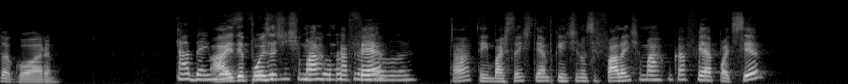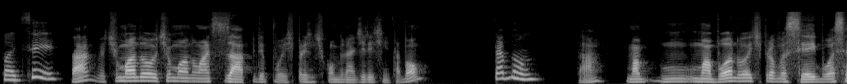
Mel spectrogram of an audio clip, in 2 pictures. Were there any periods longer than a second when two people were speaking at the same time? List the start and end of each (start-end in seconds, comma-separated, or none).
2.1-3.9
